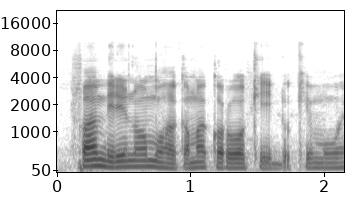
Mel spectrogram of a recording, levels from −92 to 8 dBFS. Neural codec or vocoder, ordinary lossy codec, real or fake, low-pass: codec, 44.1 kHz, 7.8 kbps, Pupu-Codec; none; fake; 9.9 kHz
